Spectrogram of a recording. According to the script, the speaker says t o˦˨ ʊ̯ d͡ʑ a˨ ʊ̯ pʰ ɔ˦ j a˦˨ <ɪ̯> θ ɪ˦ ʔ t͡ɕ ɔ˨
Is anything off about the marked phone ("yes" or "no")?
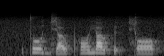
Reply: yes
